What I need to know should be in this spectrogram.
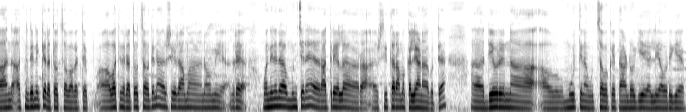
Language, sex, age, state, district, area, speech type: Kannada, male, 18-30, Karnataka, Vijayanagara, rural, spontaneous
